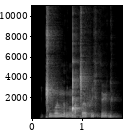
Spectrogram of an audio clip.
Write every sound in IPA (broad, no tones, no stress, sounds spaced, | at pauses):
ǁ i β o l n o ɡ ŋ͡ǃ ɑ ǀ ɵ f i x θ y ɡ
